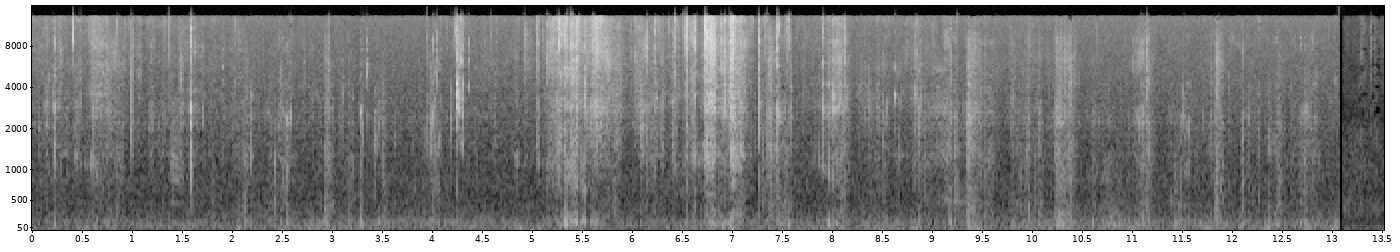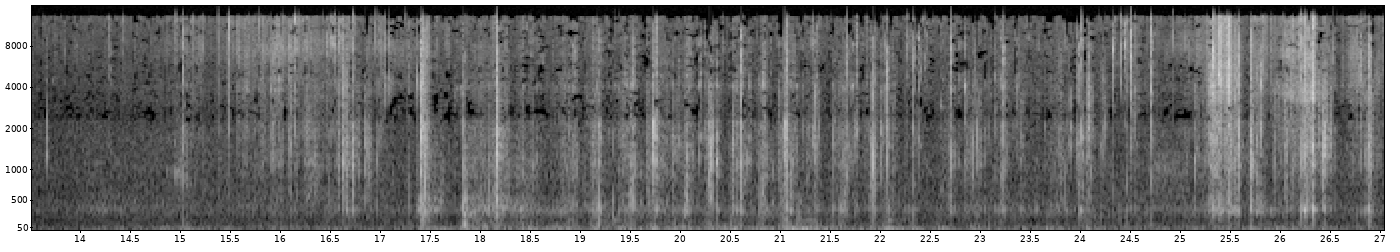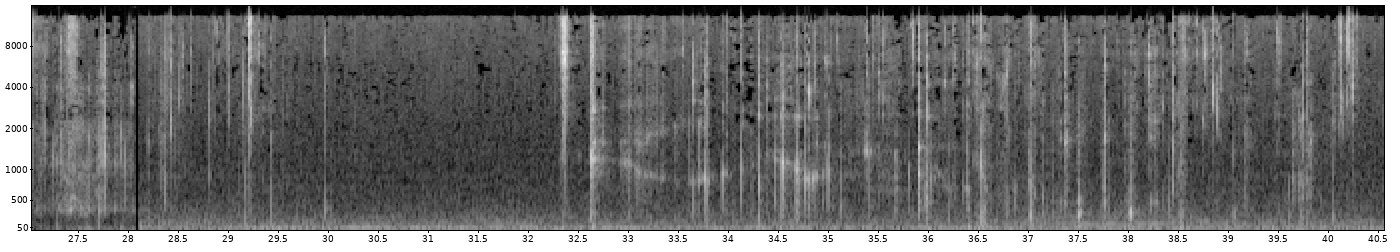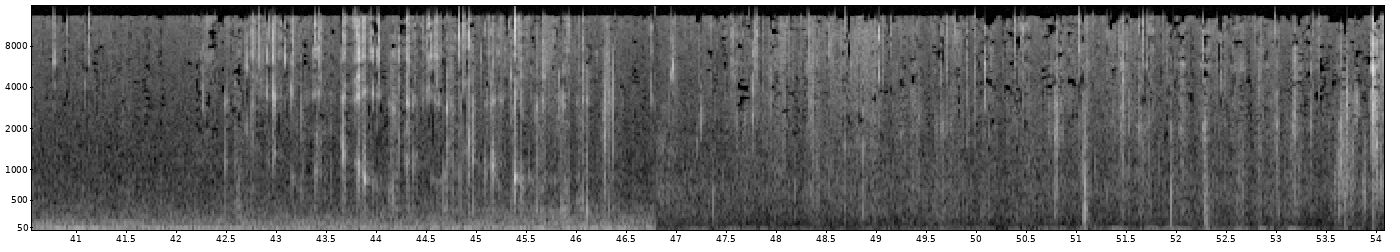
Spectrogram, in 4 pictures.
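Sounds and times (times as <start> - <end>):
crunchy biting of candies: 0.0 - 13.1, 14.8 - 29.6, 32.3 - 41.2, 42.2 - 54.0
sticky chewing of chocolates: 0.0 - 29.6, 32.3 - 41.2, 42.2 - 54.0
faint low hum: 0.0 - 54.0.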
